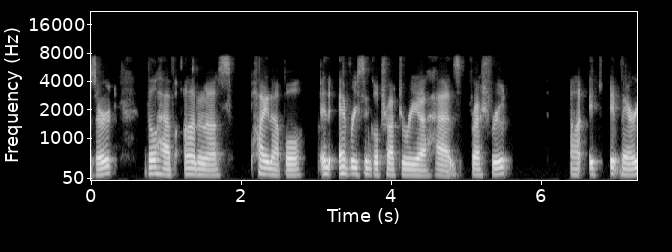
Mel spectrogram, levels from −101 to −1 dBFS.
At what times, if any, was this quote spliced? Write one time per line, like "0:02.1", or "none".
0:03.0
